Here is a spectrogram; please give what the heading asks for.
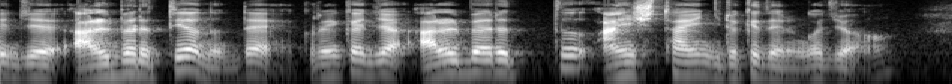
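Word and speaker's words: Albert: 알베르 뛰었는데 그러니까 이제 알베르트 아인슈타인 이렇게 되는 거죠 간혹 이제 알버트 아인슈타인 뭐 이렇게 부르는 사람도 있는데 알버트는 이제 미국식 발음이죠 그러니까 이제 미국식은 근데 그렇게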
